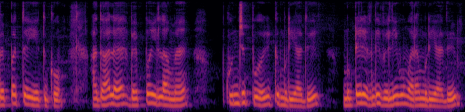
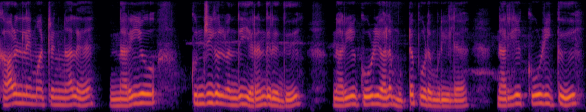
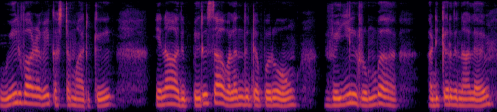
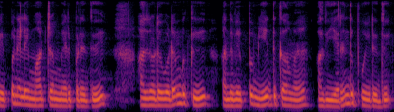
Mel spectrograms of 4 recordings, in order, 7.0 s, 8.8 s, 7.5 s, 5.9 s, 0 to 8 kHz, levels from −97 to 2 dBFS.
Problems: none marked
